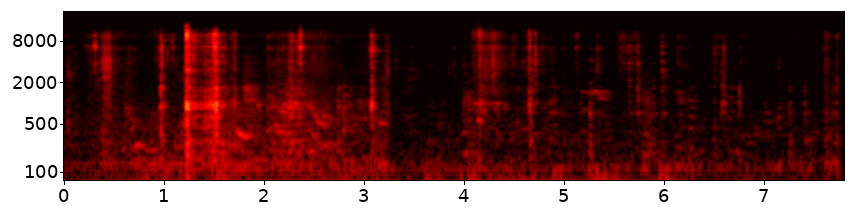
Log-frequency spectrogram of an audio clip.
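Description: A small metal vise clicks and scrapes as it is tightened onto a metal disc.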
